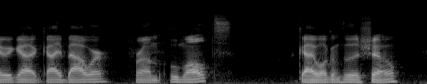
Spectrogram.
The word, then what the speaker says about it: Umault: is a ridiculous name like people think we're umot right like it it's umal it's a play it's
